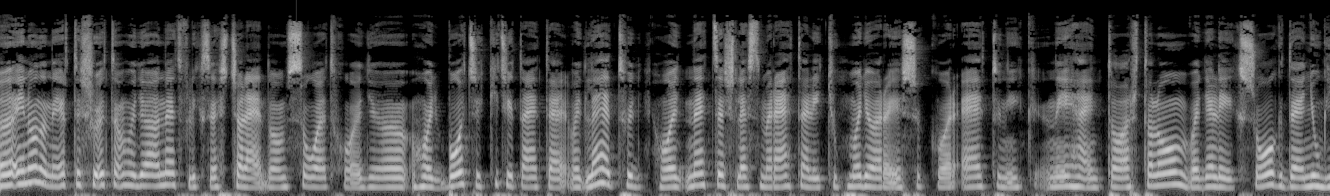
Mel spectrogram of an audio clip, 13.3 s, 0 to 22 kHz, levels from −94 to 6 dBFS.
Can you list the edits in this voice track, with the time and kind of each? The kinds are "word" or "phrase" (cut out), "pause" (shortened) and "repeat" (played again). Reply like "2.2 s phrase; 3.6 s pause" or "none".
none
